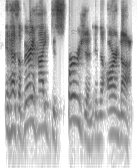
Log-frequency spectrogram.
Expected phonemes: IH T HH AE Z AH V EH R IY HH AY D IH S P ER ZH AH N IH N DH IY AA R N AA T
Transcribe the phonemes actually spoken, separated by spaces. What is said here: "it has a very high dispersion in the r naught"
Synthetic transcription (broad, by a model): IH T HH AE Z AH V EH R IY HH AY D IH S P ER ZH AH N IH N DH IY AA R N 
